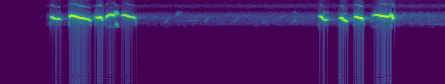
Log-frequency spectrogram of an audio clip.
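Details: Thekla's lark giving two short bursts of clear, slurred whistled notes, each a quick run of four or five syllables, separated by about two seconds of silence; no other sounds.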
